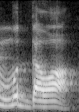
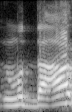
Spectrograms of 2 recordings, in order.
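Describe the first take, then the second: First: The word ends in an added dawa sound. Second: The word ends in a short da sound. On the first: The speaker calls it wrong. "ये कहते हैं मुद्दवा" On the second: The speaker calls it right. "मुद्दा को"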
